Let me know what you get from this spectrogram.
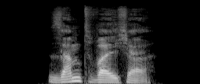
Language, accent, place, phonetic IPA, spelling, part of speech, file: German, Germany, Berlin, [ˈzamtˌvaɪ̯çɐ], samtweicher, adjective, De-samtweicher.ogg
- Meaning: inflection of samtweich: 1. strong/mixed nominative masculine singular 2. strong genitive/dative feminine singular 3. strong genitive plural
